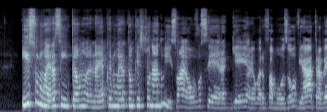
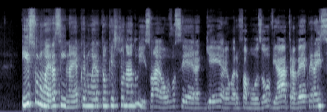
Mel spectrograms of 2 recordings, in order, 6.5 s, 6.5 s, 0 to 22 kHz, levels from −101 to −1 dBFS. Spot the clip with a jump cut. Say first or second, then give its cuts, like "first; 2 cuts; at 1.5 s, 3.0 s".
second; 1 cut; at 1.3 s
